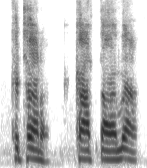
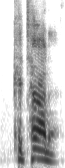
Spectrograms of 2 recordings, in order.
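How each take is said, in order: First: Katana, katana said ka-ta-na, each syllable even and clear; Japanese-style katana. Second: Said in the usual way. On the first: Shown as a demonstration. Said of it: "Japanese syllabic structure is consonant, vowel". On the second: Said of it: "a word like katana".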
